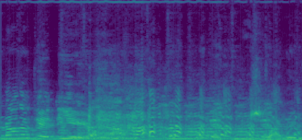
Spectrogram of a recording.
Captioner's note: laughter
